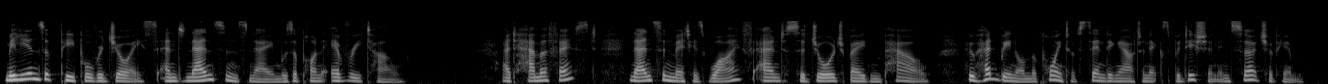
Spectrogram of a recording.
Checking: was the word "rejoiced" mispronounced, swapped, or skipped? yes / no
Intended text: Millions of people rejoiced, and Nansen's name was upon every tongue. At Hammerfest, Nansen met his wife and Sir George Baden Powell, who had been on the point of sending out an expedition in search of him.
yes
